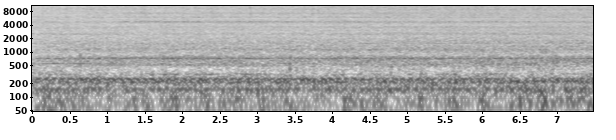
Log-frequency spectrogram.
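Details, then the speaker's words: M151A2 Mutt on a road drive after greasing the propeller-shaft U-joints, done because the owner suspected they caused earlier vibration: steady, even drive rumble with no clunks or rhythmic vibration. The driveline is much quieter and runs smoothly. "Much quieter. It's gonna be all right."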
